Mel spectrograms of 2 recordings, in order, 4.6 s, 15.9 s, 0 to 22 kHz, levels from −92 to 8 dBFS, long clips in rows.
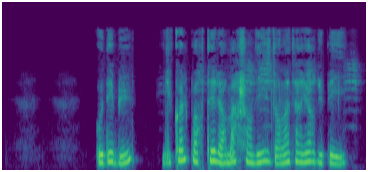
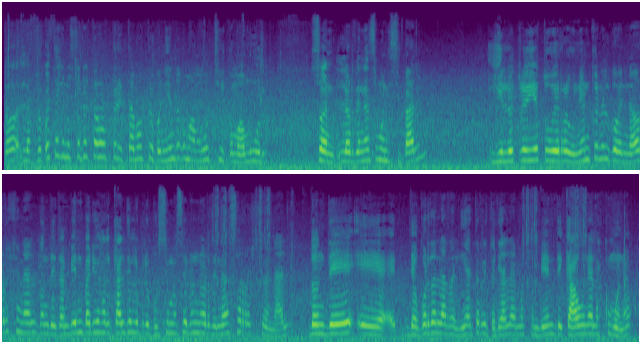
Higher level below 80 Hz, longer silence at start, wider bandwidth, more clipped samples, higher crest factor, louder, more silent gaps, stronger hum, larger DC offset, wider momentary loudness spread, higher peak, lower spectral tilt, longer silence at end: second, -60 dBFS vs -36 dBFS; first, 1.2 s vs 0 s; second, 11.5 kHz vs 15 kHz; neither; about the same, 18 dB vs 18 dB; about the same, -20 LUFS vs -21 LUFS; neither; neither; neither; second, 6 LU vs 11 LU; about the same, -4 dBFS vs -4 dBFS; about the same, -6 dB/octave vs -6.5 dB/octave; first, 0.15 s vs 0 s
